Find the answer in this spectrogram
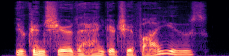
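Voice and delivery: ordinary talk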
